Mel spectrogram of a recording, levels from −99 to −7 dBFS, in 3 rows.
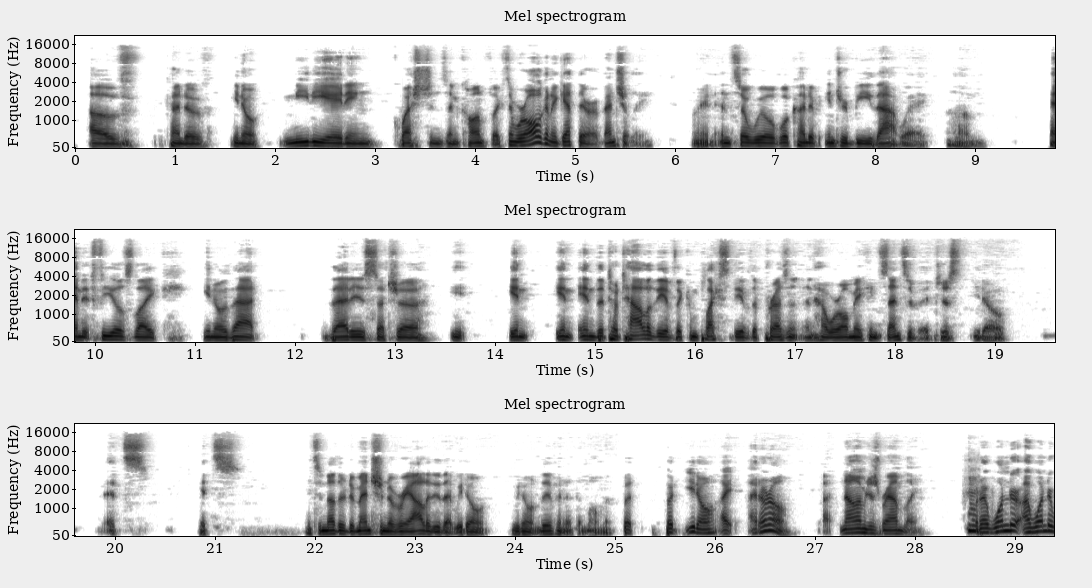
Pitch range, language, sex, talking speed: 90-110 Hz, English, male, 195 wpm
